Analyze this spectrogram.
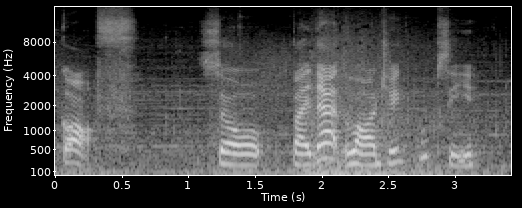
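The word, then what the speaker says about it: Gough: And his name is actually said out loud by someone in the game, and it's pronounced Goff.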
